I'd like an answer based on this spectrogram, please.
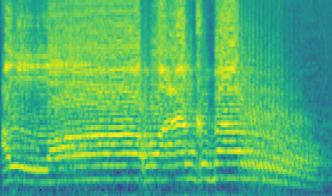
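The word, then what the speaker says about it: الله أكبر: baik dan yang kedua jangan dipanjangkan Alif tu disebut dalam masalah 41 ni di Alif pada perkataan Allah ataupun pada perkataan a Akbar jangan dipanjangkan Allahuakbar jangan dipanjangkan sebab dalam bahasa Arab ini huruf itu juga kadang-kadang mewakili huruf pertanyaan asal dia hal tapi dalam bahasa Arab dia jadi Alif pun dah dikira sebagai alat tanya allahubar Adakah Allah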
